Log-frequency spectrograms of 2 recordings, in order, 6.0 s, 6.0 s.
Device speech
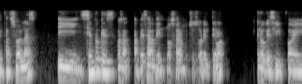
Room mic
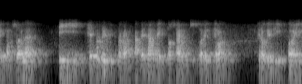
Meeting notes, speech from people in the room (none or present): none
